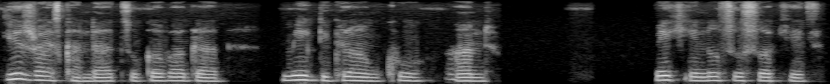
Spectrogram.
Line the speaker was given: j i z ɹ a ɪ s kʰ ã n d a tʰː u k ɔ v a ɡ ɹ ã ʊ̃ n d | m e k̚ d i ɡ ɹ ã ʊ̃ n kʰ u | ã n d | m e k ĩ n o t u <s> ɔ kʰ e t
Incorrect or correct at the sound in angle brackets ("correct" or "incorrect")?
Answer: correct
